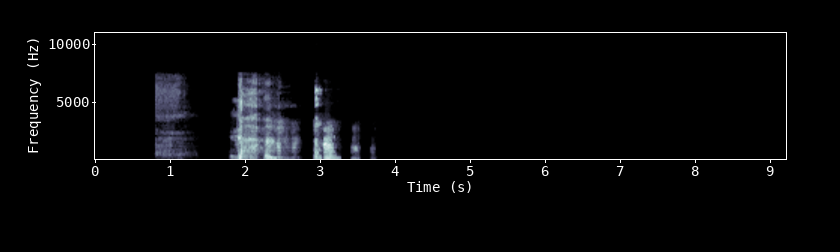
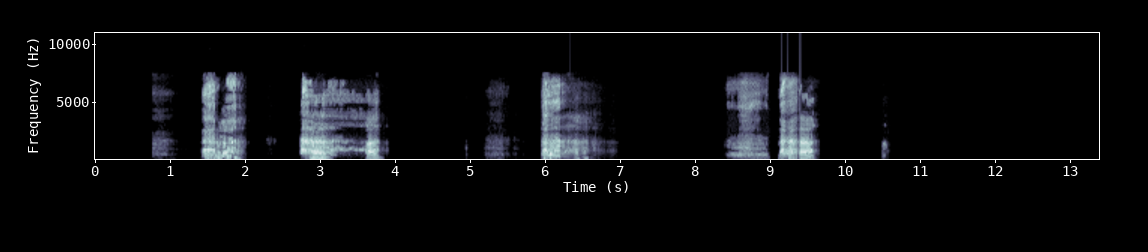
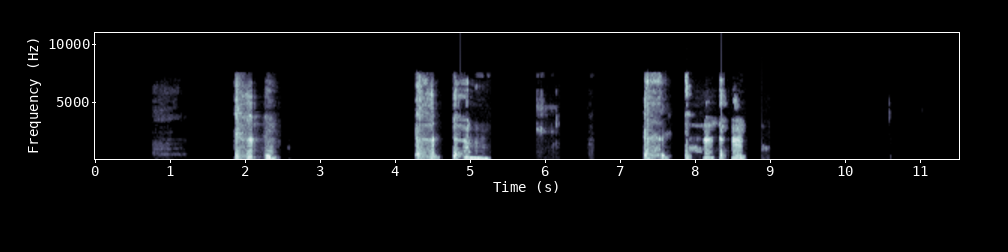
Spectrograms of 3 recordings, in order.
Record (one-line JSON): {"cough_length": "9.2 s", "cough_amplitude": 27663, "cough_signal_mean_std_ratio": 0.21, "exhalation_length": "13.4 s", "exhalation_amplitude": 31012, "exhalation_signal_mean_std_ratio": 0.3, "three_cough_length": "11.5 s", "three_cough_amplitude": 32768, "three_cough_signal_mean_std_ratio": 0.3, "survey_phase": "beta (2021-08-13 to 2022-03-07)", "age": "65+", "gender": "Male", "wearing_mask": "No", "symptom_cough_any": true, "symptom_runny_or_blocked_nose": true, "symptom_fever_high_temperature": true, "symptom_change_to_sense_of_smell_or_taste": true, "smoker_status": "Ex-smoker", "respiratory_condition_asthma": true, "respiratory_condition_other": false, "recruitment_source": "Test and Trace", "submission_delay": "1 day", "covid_test_result": "Positive", "covid_test_method": "LFT"}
